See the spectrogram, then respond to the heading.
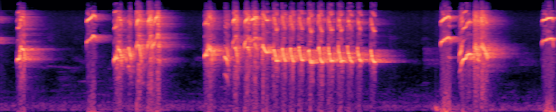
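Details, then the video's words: White-rumped shama song used as a master song to stimulate other shamas: loud, fast series of sharp rising chirps and rapid trills, a long even rattling phrase in the middle, bursts separated by short pauses. "burung murai cocok untuk masteran gacor isian banyak"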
